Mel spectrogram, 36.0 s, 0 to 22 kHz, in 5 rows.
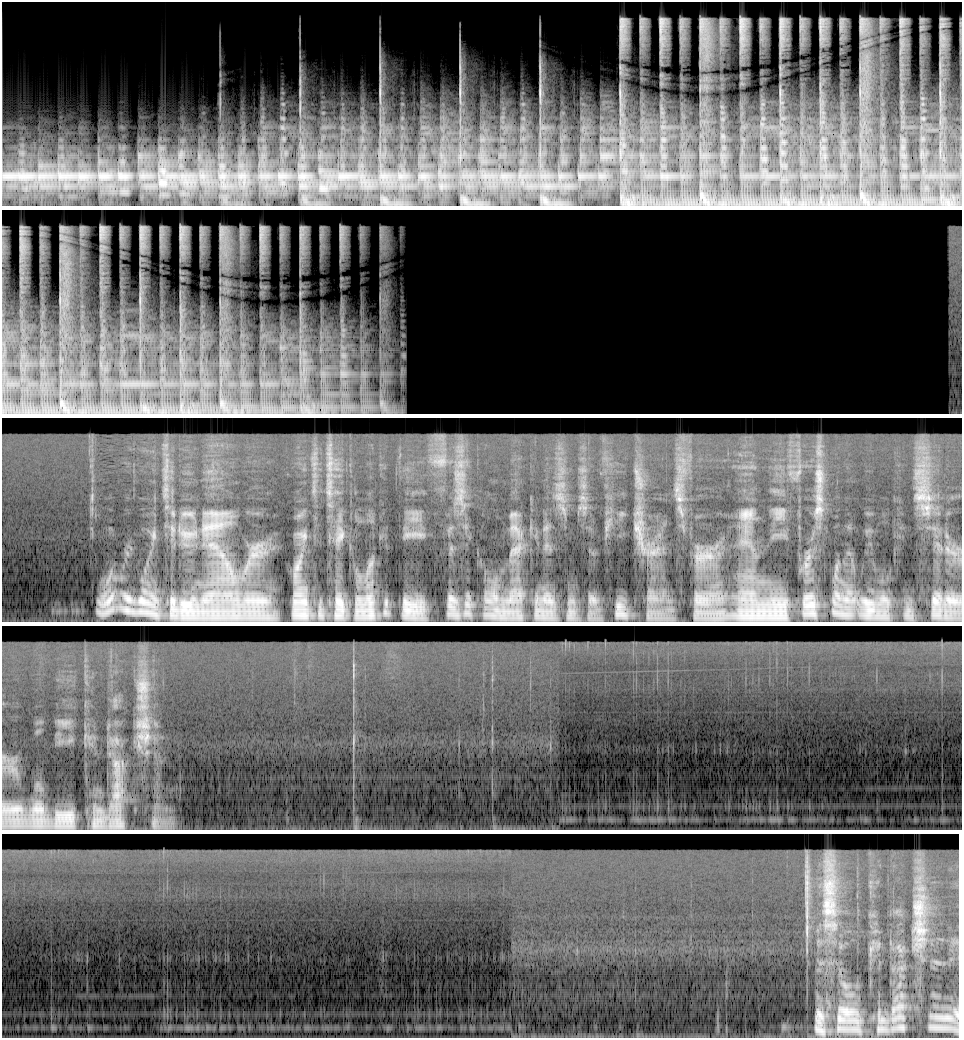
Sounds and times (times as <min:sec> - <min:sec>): Speech: 0:15.1 - 0:23.0, 0:34.8 - 0:35.9.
